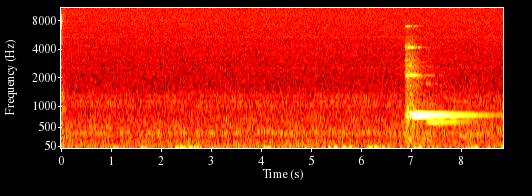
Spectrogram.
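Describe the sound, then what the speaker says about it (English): A doorbell rings once at a home, a bright sustained electronic chime standing out clearly against quiet room hiss, then slowly fading away with no one talking. "somebody's ringing my doorbell"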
